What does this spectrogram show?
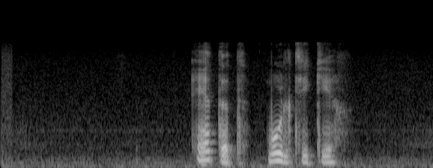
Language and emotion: Russian, neutral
